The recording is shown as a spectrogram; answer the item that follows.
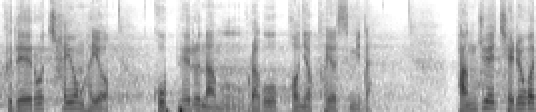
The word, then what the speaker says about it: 고페르: 따라서 여러 영어 성경과 개역 개정판 성경에서는 히브리어 성경의 발음을 그대로 차용하여 고페르 나무라고 번역하였습니다.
